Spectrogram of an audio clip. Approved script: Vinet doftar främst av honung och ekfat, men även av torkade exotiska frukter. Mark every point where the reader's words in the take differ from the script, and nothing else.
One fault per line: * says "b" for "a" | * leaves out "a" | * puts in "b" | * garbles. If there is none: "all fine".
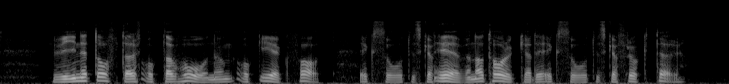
* says "och" for "främst"
* says "exotiska" for "men"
